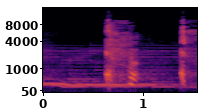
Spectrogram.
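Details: An adult woman, during a congressional hearing: three short, dry cough bursts as part of a coughing fit, over a steady musical hum; cough.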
